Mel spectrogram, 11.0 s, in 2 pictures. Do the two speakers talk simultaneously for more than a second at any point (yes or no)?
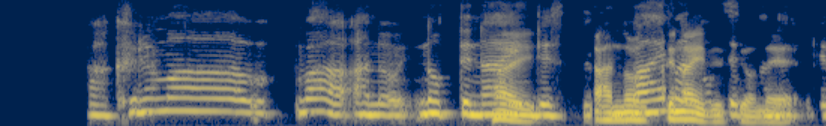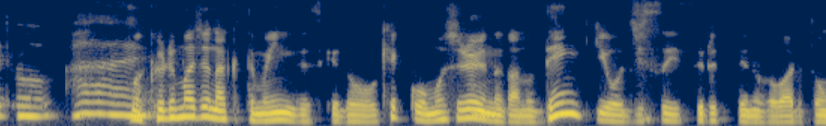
yes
